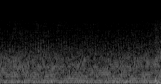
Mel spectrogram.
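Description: A helicopter in a video game drones with a steady, loud, continuous rotor and engine hum, unbroken and without talk.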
